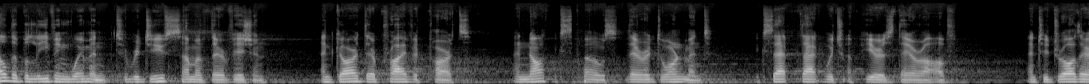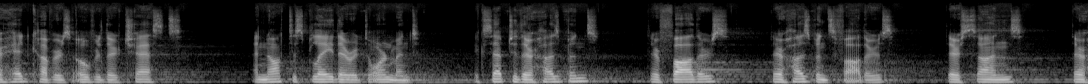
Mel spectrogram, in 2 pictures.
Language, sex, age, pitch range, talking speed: English, male, 20-39, 105-120 Hz, 140 wpm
